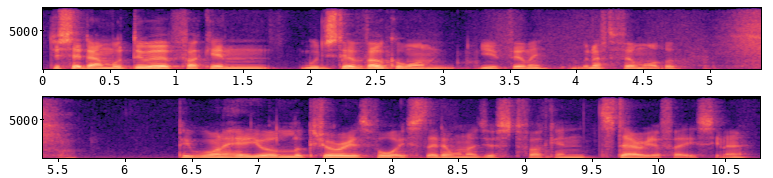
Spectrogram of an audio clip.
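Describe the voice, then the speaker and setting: A man's voice: lowish voice, moderate pace, a little mellow. A young man, hosting a casual chat podcast and talking in a loose, profane, filler-heavy drawl. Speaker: podcast host.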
